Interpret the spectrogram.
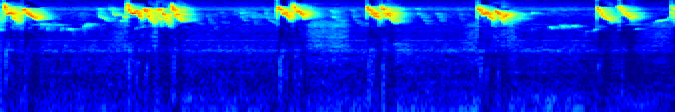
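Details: Oriental white-eye at night, a training recording for caged birds: short bursts of very high, fast twittering, each phrase falling in pitch, repeated about every second, with soft low background murmur.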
